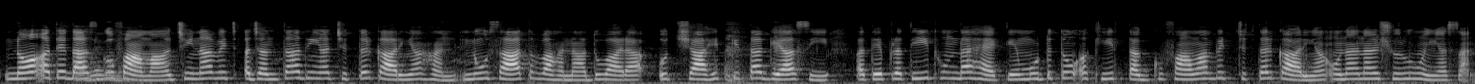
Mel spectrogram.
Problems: background sounds at intervals, background conversations at intervals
